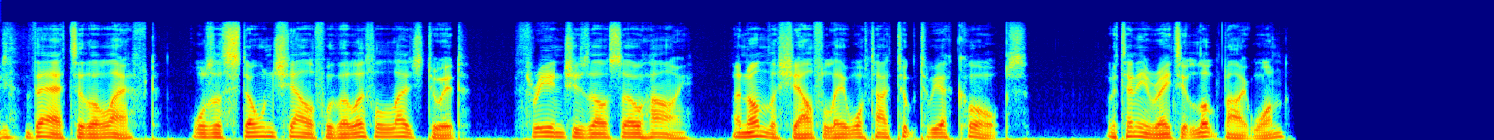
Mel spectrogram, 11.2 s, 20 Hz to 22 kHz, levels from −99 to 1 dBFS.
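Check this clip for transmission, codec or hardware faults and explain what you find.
No transmission, codec or hardware faults turn up in this speech, and the gentle fade-out that finishes by about 9.7 s is a normal edit.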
